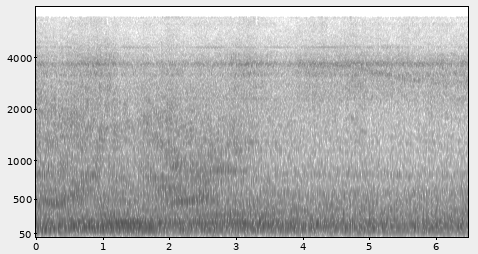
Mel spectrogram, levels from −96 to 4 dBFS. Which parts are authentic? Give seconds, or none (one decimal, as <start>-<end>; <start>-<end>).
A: 0.6-4.5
